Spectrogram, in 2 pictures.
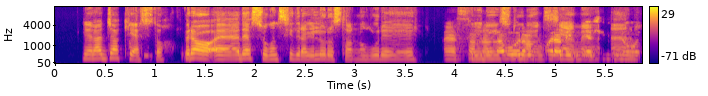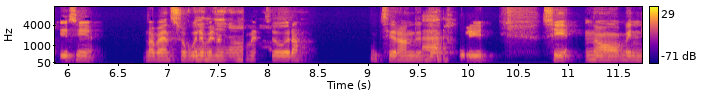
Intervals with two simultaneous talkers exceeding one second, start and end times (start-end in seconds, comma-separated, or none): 4.1-5.7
